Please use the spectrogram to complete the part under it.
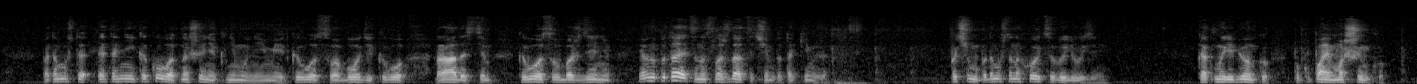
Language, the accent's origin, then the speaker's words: Russian; Ulan-Ude, Buryatia, Russia; ну, вот я из Улан-Удэ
